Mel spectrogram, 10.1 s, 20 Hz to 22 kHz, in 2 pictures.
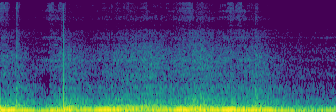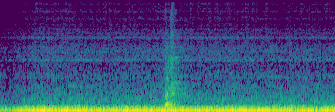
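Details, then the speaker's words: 1963 Chevrolet Impala V8, long-sitting, after blowing out fuel line: uneven, lumpy loping idle, running on about five cylinders; owner suspects old gas and bad plugs, possibly fuel pump or clog. Misfire. "They were running on about 5 cylinders. I'll let it run a little bit, so it keeps running. Got a Dave gas, probably bad plugs."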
